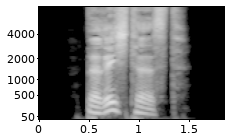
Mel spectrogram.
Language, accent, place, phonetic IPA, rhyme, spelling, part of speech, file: German, Germany, Berlin, [bəˈʁɪçtəst], -ɪçtəst, berichtest, verb, De-berichtest.ogg
- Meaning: inflection of berichten: 1. second-person singular present 2. second-person singular subjunctive I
